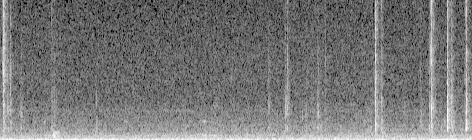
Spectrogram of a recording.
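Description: Both hands tap rapidly on a black plastic Logitech full-size keyboard with a hollow shell and membrane keys, using long painted nails and fingertips. Sharp, bright clicks and clacks are scattered over a steady low hum, growing denser near the end.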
